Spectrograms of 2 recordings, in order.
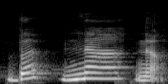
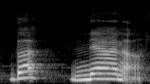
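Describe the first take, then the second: Both takes have the same delivery.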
